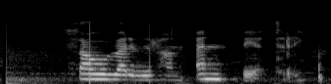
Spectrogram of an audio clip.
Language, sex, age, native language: Icelandic, male, 8, Icelandic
